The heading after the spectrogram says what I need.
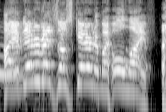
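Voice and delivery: high, loud panicked cry; scared shout. Retold or imitated. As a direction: yell it like you're terrified. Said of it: "in a way that said".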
